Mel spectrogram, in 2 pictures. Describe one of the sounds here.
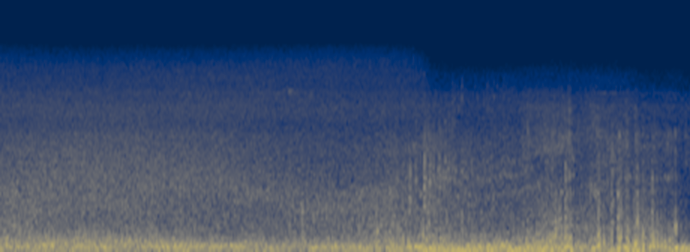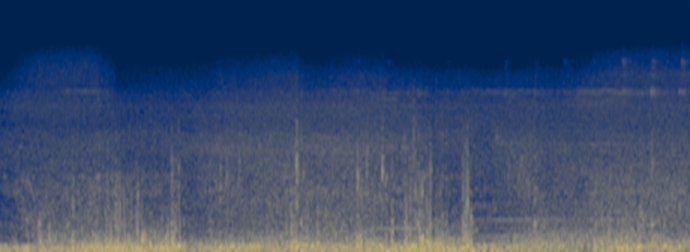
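Strong wind roars and buffets loudly.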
